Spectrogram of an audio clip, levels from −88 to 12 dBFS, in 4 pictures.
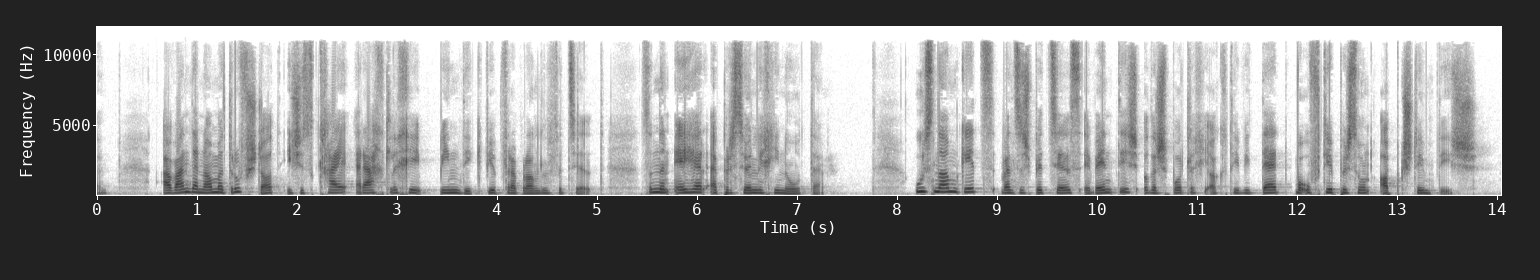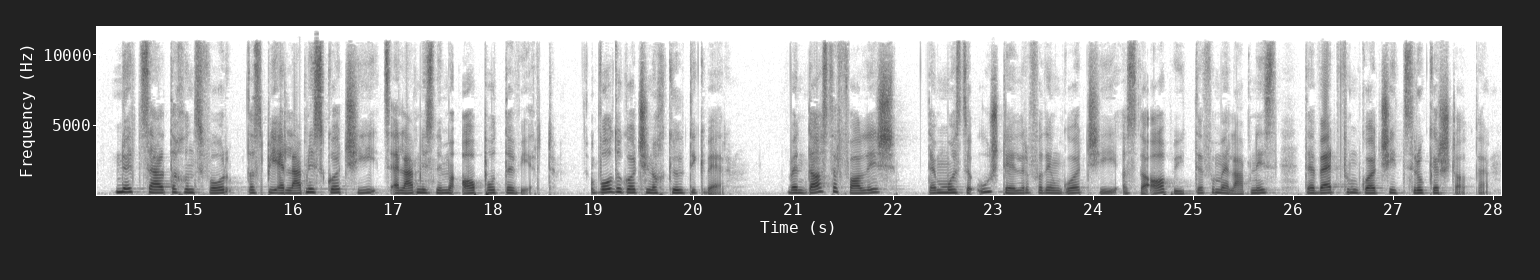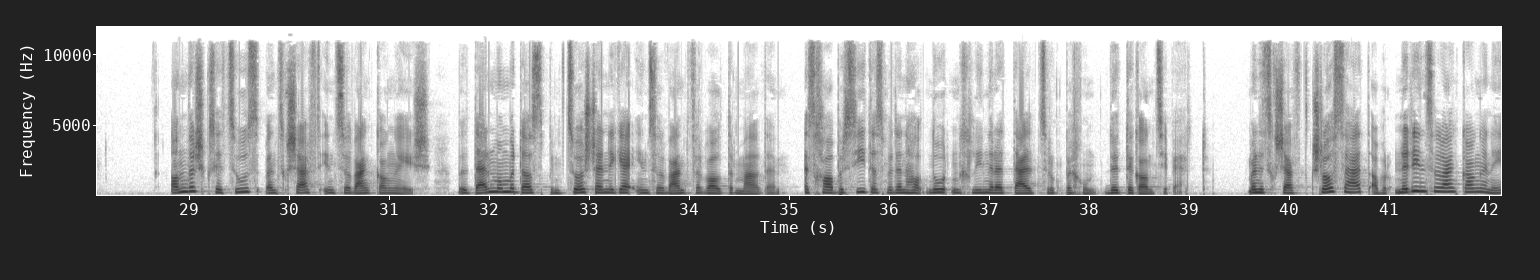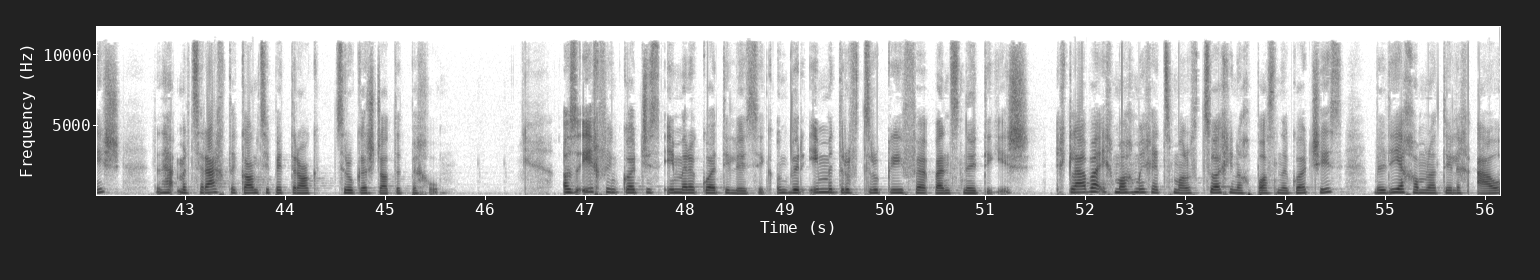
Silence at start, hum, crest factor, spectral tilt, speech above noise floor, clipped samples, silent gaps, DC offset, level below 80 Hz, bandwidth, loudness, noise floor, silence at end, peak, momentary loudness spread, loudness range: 0 s; none; 18 dB; -4.5 dB/octave; 42 dB; under 0.1%; none; under 0.1%; -48 dBFS; 11.5 kHz; -18 LUFS; -60 dBFS; 0 s; 0 dBFS; 10 LU; 3 LU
